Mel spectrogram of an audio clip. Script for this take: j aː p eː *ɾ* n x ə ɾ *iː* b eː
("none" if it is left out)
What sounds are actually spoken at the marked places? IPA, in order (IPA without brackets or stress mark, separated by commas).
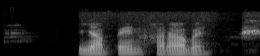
none, aː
